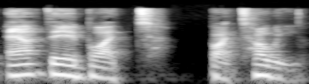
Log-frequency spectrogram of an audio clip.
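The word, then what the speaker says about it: Toei: There's another one here called Out There by by Towi. I'm pronouncing it towi. It's T O EI. So that sounds sounds towi, right?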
